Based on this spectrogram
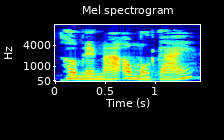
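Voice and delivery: plain reading voice

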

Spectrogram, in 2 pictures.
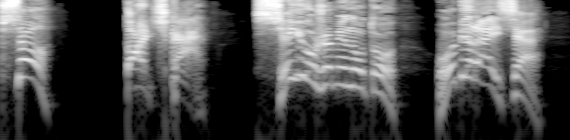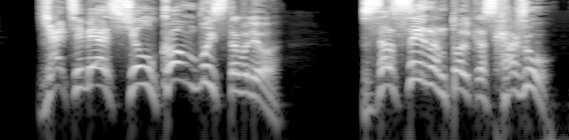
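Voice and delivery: high-pitched, emphatic outbursts; irate old man's eviction rant; enraged yelling. A narrator's reading. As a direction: yell each threat in a rage. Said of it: "орал он".

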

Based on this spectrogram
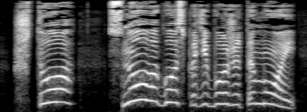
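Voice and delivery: loud, high-pitched panicked question; hysterical children. A narrator's reading. Children panic at Grandma's exclamation, hysterical. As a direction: shriek it back in childish hysteria. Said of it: "Зашлись мы в истерике".

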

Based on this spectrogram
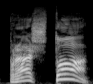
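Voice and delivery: sudden agitated outcry; alarmed cry. A narrator's reading. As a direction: burst out with the question, pitch leaping. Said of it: "вскричал Верховенский".

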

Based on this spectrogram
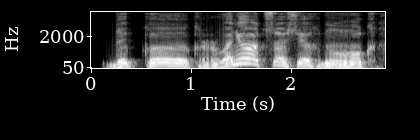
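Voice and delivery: ordinary delivery

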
